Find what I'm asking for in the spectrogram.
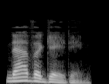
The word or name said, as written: navigating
